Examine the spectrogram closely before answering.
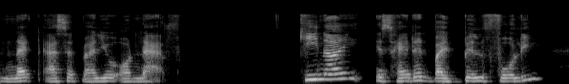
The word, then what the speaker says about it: Cannae: any attention is Kenai Holdings I used to pronounce it as K but I realized it was actually called Kenai so Kai Holdings which just like Barry dealers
